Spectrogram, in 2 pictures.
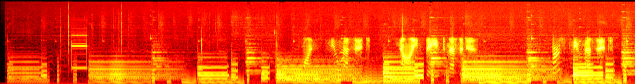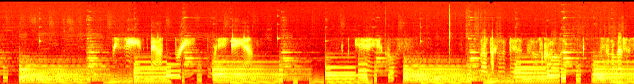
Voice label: voice mail interlude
